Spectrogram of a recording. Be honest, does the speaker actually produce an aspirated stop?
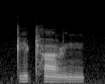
yes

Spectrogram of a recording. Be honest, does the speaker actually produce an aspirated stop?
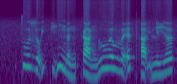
yes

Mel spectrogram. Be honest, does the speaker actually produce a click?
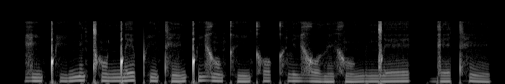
yes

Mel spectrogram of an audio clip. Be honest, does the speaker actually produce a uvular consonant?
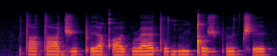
yes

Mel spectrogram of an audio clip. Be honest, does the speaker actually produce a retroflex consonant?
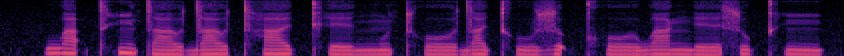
no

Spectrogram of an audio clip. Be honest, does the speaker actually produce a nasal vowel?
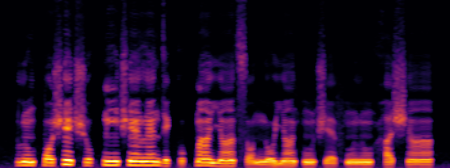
yes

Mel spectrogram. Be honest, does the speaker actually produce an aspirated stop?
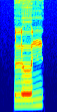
no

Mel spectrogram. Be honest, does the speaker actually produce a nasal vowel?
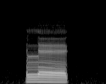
no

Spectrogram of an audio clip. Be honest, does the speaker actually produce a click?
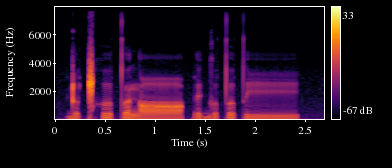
yes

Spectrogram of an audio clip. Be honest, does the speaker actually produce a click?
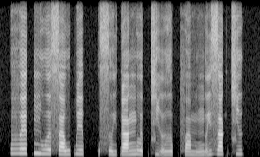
no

